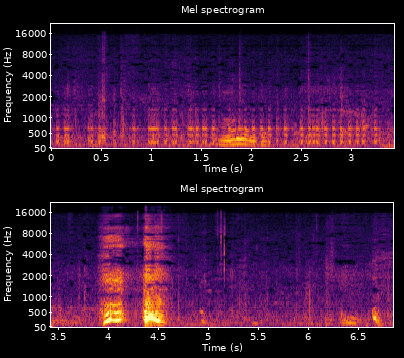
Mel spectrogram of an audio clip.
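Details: Low throaty clearing then two sharp quick coughs from an adult man speaking at a gathering who says his throat is bad and his voice has gone hoarse: cough and throat clearing.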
